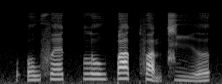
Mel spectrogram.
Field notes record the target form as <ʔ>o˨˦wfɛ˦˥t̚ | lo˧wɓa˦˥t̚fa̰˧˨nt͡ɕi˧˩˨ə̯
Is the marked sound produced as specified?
yes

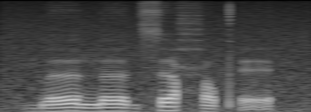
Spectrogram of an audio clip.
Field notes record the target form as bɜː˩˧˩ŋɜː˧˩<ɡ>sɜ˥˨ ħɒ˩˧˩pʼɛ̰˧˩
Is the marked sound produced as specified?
yes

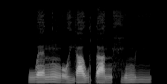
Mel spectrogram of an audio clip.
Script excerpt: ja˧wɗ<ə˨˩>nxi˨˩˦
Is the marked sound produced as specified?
no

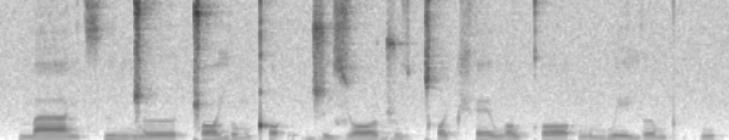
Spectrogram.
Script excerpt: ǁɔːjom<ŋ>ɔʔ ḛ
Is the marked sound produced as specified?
no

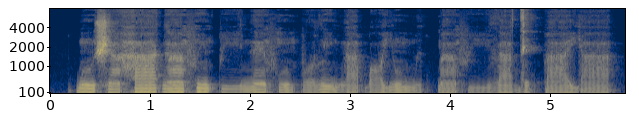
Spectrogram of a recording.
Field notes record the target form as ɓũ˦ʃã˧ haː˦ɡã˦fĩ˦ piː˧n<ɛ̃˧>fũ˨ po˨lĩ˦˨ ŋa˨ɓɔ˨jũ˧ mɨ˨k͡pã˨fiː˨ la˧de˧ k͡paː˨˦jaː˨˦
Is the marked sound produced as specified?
yes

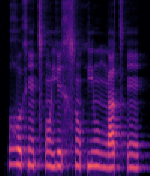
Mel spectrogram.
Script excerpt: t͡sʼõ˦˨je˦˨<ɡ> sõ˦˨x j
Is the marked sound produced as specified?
no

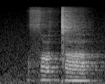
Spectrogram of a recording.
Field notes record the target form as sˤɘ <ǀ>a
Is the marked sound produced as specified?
yes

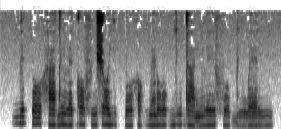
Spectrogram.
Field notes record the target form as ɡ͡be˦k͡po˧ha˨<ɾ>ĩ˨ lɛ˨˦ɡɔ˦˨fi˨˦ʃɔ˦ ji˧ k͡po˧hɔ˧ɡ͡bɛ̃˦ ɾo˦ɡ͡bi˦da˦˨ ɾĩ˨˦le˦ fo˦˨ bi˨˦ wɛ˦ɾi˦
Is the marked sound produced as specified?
no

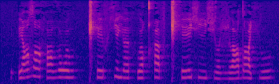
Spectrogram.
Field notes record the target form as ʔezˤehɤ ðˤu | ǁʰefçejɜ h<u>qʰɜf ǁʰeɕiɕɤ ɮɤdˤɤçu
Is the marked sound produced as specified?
yes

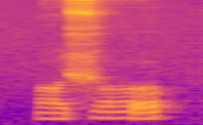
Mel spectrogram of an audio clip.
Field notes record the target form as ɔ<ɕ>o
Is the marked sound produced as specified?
yes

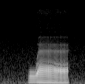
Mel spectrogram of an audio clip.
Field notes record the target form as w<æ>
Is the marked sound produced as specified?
yes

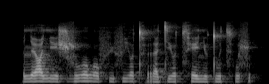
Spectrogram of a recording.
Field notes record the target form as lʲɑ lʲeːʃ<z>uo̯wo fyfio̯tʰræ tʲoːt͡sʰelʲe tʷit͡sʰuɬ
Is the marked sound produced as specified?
no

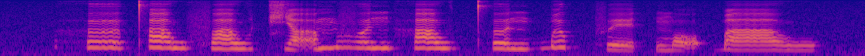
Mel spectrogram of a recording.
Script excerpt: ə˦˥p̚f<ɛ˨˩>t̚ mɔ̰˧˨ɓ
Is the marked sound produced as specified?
no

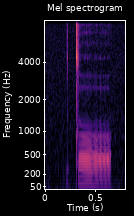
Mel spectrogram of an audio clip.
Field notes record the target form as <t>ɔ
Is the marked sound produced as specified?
yes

